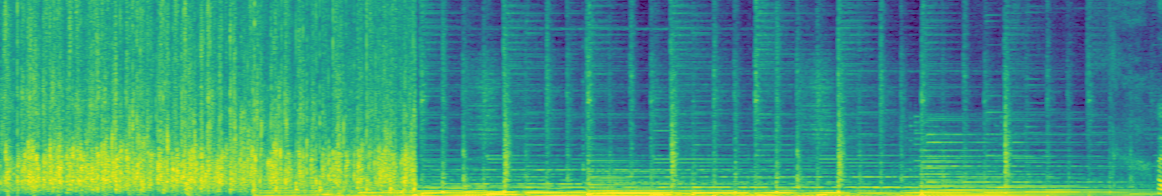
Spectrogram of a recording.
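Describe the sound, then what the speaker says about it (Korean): A church audience applauds to welcome a speaker, with sustained clapping that rises at first and then continues steadily under music. "춘천 한마음교회 이지연 자매님 박수로 모셔볼게요."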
